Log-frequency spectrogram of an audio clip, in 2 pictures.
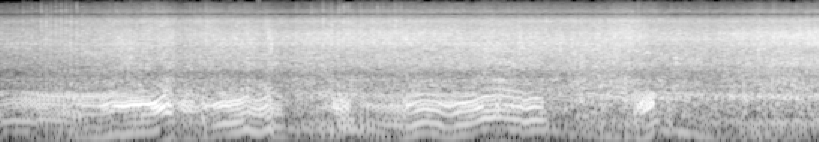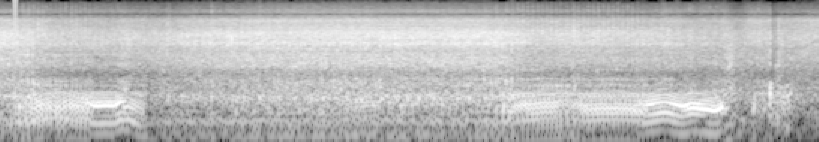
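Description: An enduro motorcycle climbs up a waterfall during heavy rain, its engine revving hard and loud in repeated surges and dips, with water and rough terrain clattering underneath.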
